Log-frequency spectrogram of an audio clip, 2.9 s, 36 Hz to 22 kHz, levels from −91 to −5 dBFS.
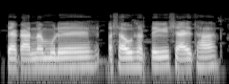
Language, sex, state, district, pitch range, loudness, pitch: Marathi, male, Maharashtra, Nagpur, 130-140 Hz, -17 LUFS, 135 Hz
